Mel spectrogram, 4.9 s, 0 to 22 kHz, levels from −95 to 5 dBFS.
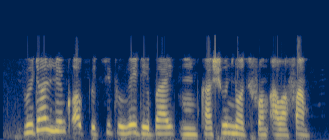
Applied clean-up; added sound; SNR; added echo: none; none; none; none.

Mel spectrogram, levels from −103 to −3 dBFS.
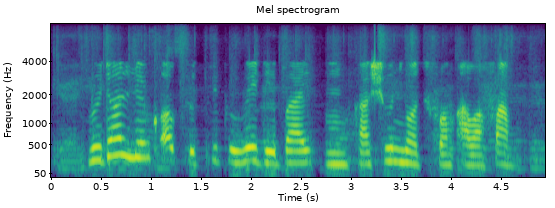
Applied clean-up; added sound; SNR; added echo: neural mask model RNNoise.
